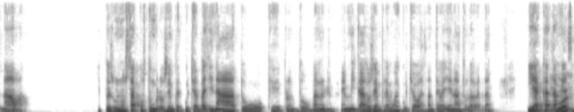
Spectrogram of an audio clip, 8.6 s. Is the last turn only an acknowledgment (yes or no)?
yes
